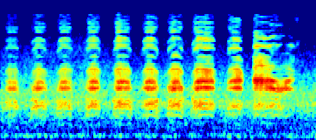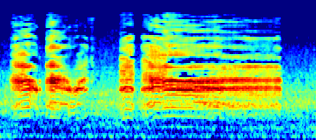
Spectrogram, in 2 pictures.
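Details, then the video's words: Pet talking macaw on a home balcony producing a rapid series of about a dozen harsh, even pulses, roughly four per second, then louder raspy speech-like syllables and a sustained grating note. "Our talking Macaw"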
